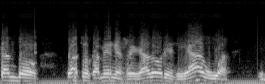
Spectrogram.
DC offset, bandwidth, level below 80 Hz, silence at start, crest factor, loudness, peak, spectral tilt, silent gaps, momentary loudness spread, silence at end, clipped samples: 2%; 19.5 kHz; -32 dBFS; 0 s; 8 dB; -15 LUFS; -6 dBFS; -8 dB/octave; none; 5 LU; 0 s; under 0.1%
